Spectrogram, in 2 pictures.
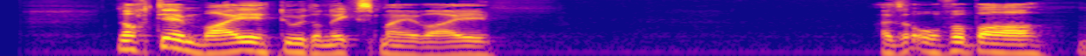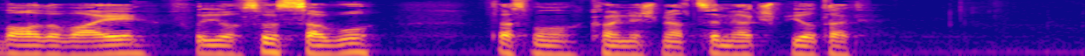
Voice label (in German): "wai", schwaebisch; nôch deam Wai duat dir nex mai wai; nach dem Wein tut dir nichts mehr weh.; Der Wein war dann offenbar so sauer, dass man keine Schmerzen mehr spürt.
